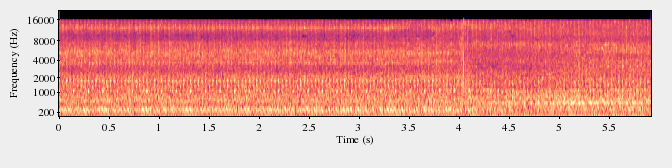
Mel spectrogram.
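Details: 2011 Peugeot 508 2.0 HDI 163 hp diesel, 224,000 km, idle after a few km driving: clattering beat under a faint steady high whistle; silent when cold, whine grows once warm; owner suspects camshaft chain between the two cams, not confirmed.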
